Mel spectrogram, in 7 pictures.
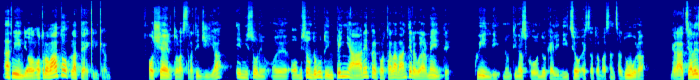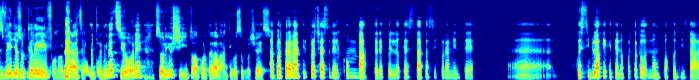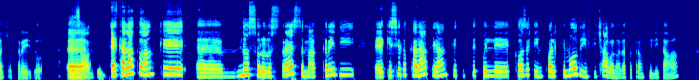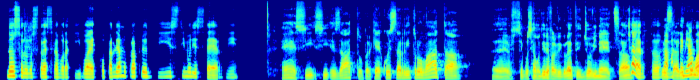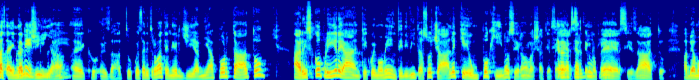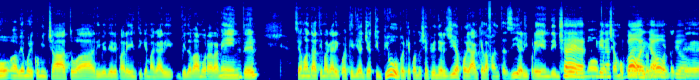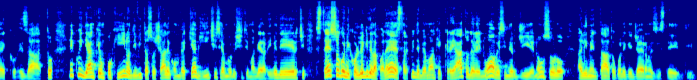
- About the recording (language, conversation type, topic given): Italian, podcast, Che cosa fai quando ti blocchi creativamente?
- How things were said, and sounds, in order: "sono" said as "sonio"; laughing while speaking: "determinazione"; chuckle; other background noise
